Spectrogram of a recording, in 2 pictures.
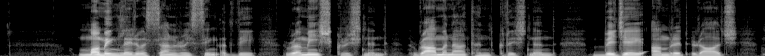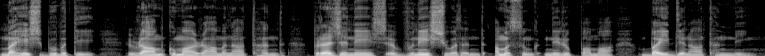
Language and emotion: Manipuri, neutral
